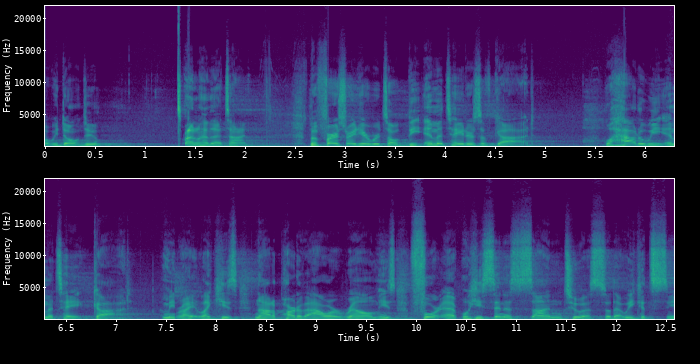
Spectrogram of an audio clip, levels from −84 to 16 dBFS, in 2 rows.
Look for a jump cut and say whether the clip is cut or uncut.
cut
